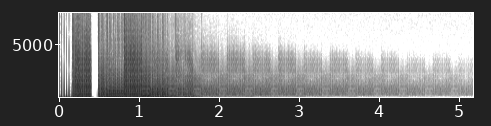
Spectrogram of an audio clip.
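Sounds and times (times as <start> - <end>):
cinematic electronic music: 0.2 - 3.0.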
